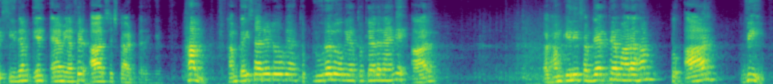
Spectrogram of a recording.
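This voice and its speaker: A man's voice: high voice, recorded from a distance, slight background noise. A man teaching an English grammar lesson, asking questions and answering them himself. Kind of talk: classroom-style grammar lesson. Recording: echoey room, voice off-mic.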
